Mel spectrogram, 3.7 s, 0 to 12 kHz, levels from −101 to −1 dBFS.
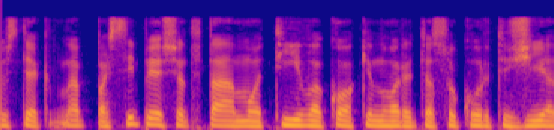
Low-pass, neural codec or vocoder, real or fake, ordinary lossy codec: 7.2 kHz; codec, 16 kHz, 4 kbps, FunCodec, trained on Chinese and English, 50 frames a second; fake; MP3, 64 kbps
